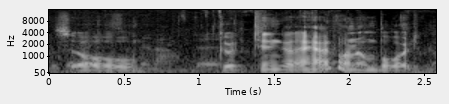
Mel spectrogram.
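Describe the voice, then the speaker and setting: A man from Italy whose first language is Italian, giving excitable live commentary as he plays, talking through each move. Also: on the low side, normal speed. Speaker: streamer and commentator.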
